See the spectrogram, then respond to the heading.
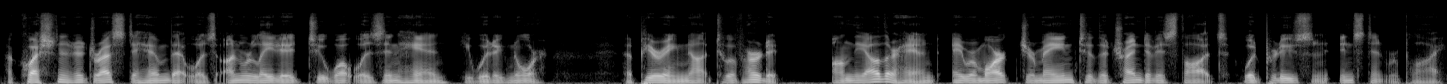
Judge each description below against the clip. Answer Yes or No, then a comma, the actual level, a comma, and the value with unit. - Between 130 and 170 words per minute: Yes, average, 165 wpm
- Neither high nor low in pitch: No, very low, 85 Hz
